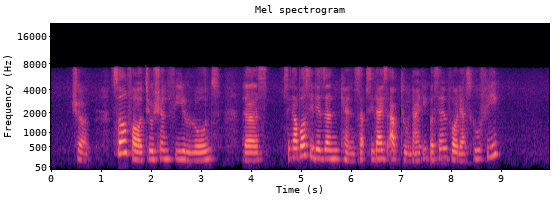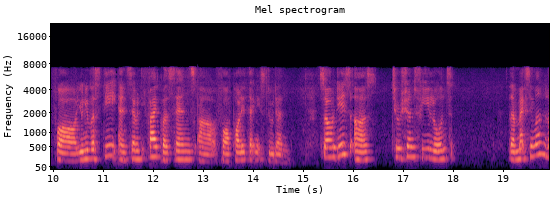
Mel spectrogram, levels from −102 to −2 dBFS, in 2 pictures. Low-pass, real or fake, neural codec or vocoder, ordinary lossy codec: 7.2 kHz; fake; codec, 16 kHz, 6 kbps, DAC; AAC, 32 kbps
